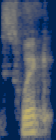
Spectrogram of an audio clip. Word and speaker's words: Swick: for a company called swik technologies and i'll spell that because uh it can be misinterpreted so it's ck technologies not swift or stick or switch and my role the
